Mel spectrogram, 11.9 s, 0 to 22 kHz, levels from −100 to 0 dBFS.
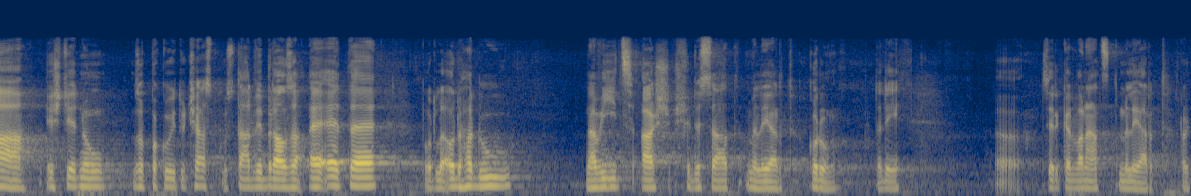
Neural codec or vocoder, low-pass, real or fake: vocoder, 24 kHz, 100 mel bands, Vocos; 10.8 kHz; fake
